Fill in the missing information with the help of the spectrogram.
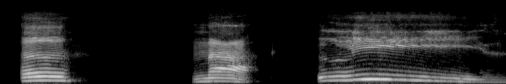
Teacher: No caso do verbo, a sílaba tônica, ela passa a ser a penúltima.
